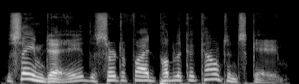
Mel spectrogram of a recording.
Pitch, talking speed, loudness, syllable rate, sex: 165 Hz, 160 wpm, -17 LUFS, 5.1 syllables/s, male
